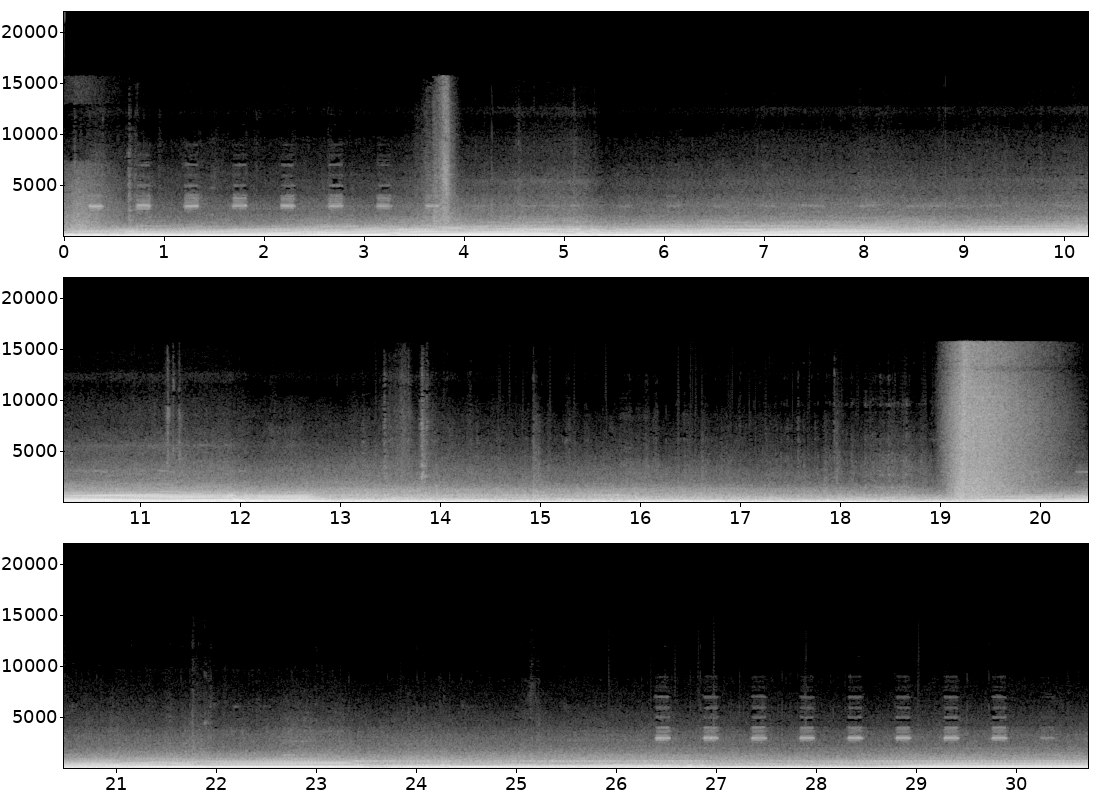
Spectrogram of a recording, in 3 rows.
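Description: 2003 Nissan 350Z's 3.5-litre V6 heard from inside the cabin, pulling through the gears: the engine note climbs in pitch and drops at two upshifts in the first twelve seconds, then holds steady at cruise. A brief rush of noise comes about two-thirds of the way in, and a faint regular ticking sounds near the start and again near the end.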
